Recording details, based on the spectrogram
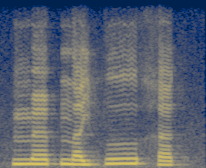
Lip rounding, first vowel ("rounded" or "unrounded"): rounded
